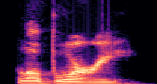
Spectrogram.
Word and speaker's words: Laborie: My last name is a French last name, and I am an American. So I don't even do it properly. But the way that I pronounce it and the way the family pronounces it is just Laborie.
